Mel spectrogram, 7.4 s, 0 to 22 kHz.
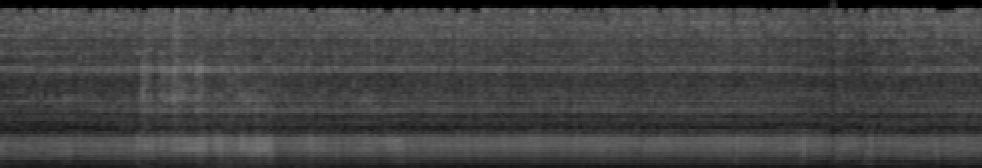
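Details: Restored 1946 Power Machinery chainsaw, made in Vancouver BC, first run after restoration: crisp steady two-stroke buzz holding even pitch at fast idle, no misses or rattles; normal running.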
